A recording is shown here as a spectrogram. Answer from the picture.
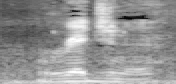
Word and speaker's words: Regina: the main streets in Regina that's how you pronounce it Regina it's Pooh hello all right here's our legislative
